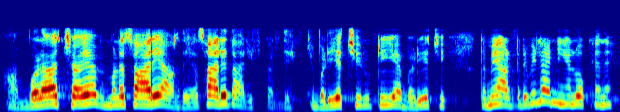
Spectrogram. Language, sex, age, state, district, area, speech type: Dogri, female, 45-60, Jammu and Kashmir, Samba, rural, spontaneous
